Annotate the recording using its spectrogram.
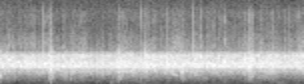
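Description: Steady hiss of a radio-drama rain sound effect, with a few faint clicks on top.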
